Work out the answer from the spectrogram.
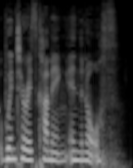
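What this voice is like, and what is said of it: Attempted English accent. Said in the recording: “Do you want to try and do an English accent? ... So that was very good ... you could pull it off. You could just pretend you're English”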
